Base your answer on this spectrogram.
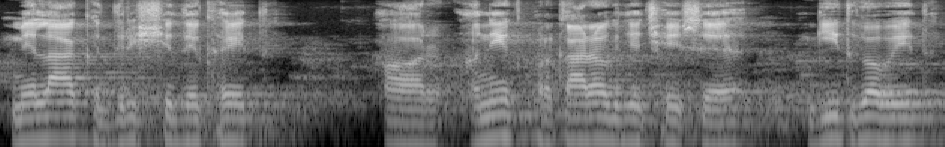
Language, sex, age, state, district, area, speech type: Maithili, male, 45-60, Bihar, Supaul, rural, spontaneous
